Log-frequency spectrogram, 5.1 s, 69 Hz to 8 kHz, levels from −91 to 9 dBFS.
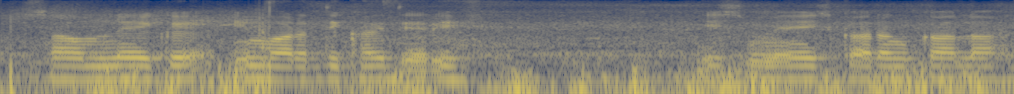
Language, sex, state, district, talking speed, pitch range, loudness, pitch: Hindi, male, Haryana, Charkhi Dadri, 120 wpm, 135-145 Hz, -17 LUFS, 140 Hz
